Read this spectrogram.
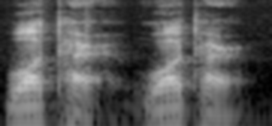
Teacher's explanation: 혀끝이 입천장을 탁 치고 나오는 소리다. 여러분들 미국 영어에서 주로 가장 흔히 발견되는 것으로서 영국 영어에서는 그 발견되지 않습니다. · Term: 설탄음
